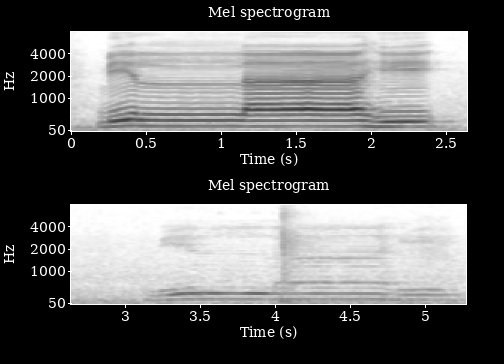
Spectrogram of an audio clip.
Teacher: Lebih tipis lagi lafzul jalalahnya, huruf lam.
